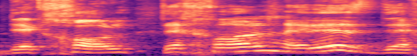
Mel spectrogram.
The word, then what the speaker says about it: DIKHÖL: i wanted uh we better got this movie pronounced dick hole to hole it is dick hole all right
